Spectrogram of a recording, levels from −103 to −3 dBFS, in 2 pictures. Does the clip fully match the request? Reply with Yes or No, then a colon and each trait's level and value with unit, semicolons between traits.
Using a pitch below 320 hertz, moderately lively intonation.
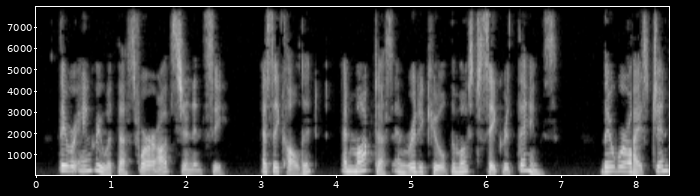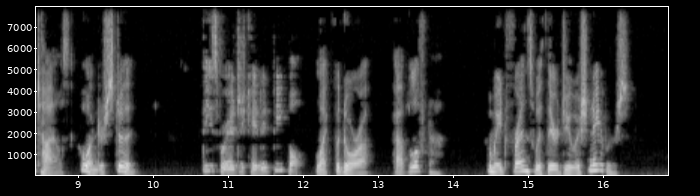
No: medium, 185 Hz; wide, 5.8 semitones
